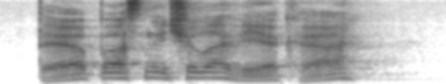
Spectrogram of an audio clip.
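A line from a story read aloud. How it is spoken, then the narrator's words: Chuckling laugh. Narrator (Russian): хохотнул Биргас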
